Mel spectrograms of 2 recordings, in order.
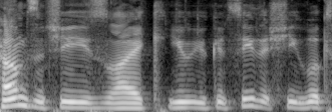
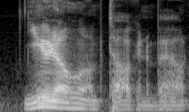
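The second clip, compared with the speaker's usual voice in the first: put-on deep manly voice, much quieter; 5 semitones lower, 3 dB quieter than usual. Acting out a conversation with Sasha, in a very deep manly voice. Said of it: "in the very deep, manly voice".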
